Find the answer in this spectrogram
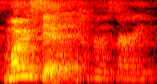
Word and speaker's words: Merci: There was a Frenchman in there, and he said it's called Mercy. Mercy.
